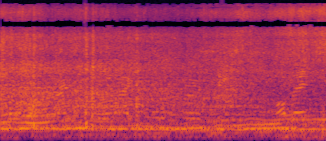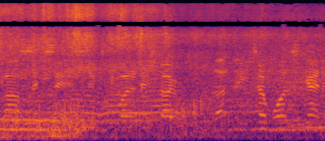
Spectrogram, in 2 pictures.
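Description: Engines of several autograss racing cars running hard around a dirt oval, a steady drone that fades about four seconds in as the cars move away.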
